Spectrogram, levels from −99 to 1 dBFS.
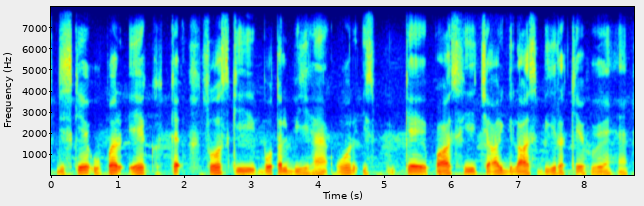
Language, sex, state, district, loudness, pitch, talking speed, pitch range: Hindi, male, Uttar Pradesh, Saharanpur, -20 LUFS, 110 Hz, 130 wpm, 105-115 Hz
